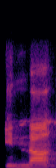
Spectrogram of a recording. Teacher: انا نون مشدد ہے، غنہ واجب ہوگا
